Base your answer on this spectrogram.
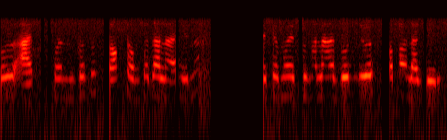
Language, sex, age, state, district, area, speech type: Marathi, female, 30-45, Maharashtra, Amravati, urban, conversation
